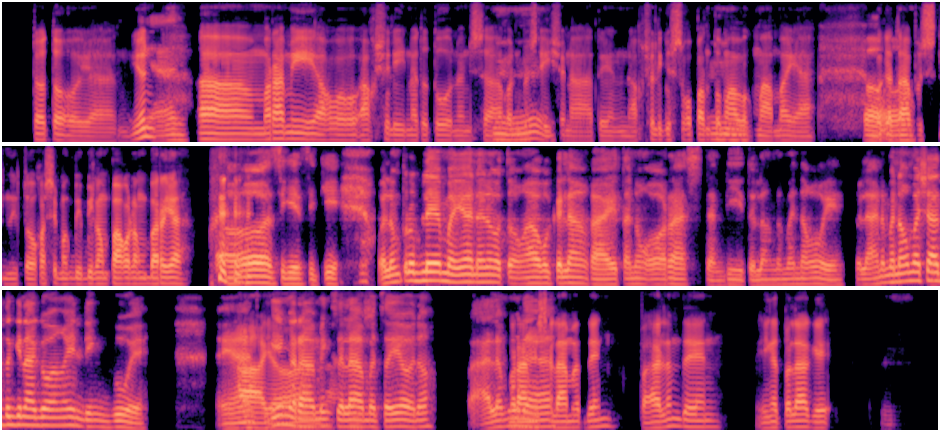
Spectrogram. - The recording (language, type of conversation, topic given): Filipino, unstructured, Ano ang pakiramdam mo kapag nakakatipid ka ng pera?
- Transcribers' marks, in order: laugh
